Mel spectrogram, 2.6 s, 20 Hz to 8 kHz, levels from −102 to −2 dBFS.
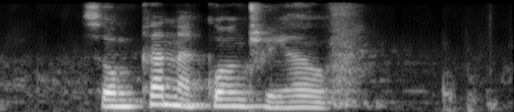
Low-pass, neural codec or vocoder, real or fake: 7.2 kHz; codec, 16 kHz, 4 kbps, X-Codec, HuBERT features, trained on general audio; fake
